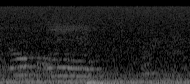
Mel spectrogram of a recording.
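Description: Near silence: faint room tone with a low hum. There is a faint, short pitched sound in the first second and a faint low thump about a second in.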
